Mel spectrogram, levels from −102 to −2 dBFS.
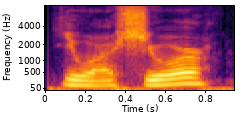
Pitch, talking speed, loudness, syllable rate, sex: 135 Hz, 190 wpm, -11 LUFS, 5.1 syllables/s, male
